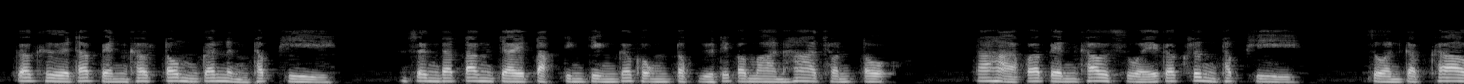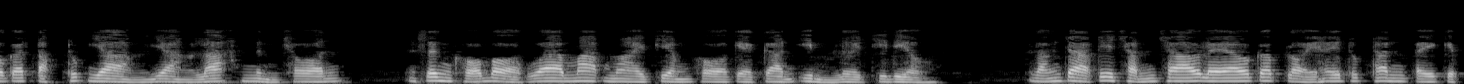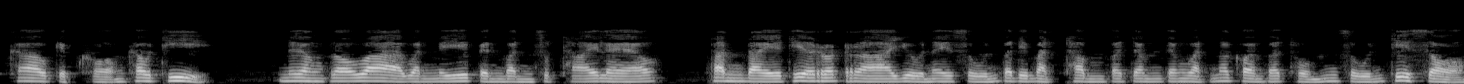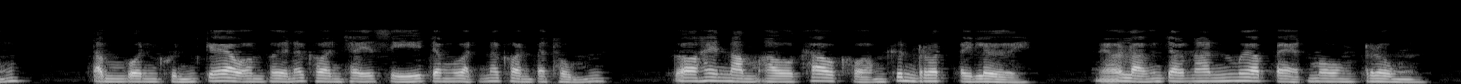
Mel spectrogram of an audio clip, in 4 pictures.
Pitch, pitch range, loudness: 135 Hz, 125-150 Hz, -20 LUFS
